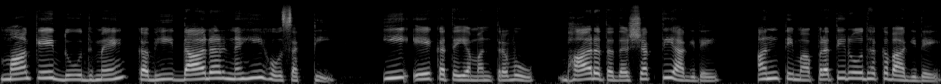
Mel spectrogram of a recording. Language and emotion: Kannada, neutral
